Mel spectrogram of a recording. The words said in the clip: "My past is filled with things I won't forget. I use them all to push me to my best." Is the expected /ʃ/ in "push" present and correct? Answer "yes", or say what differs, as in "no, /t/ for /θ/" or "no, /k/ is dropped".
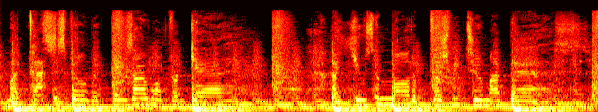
yes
